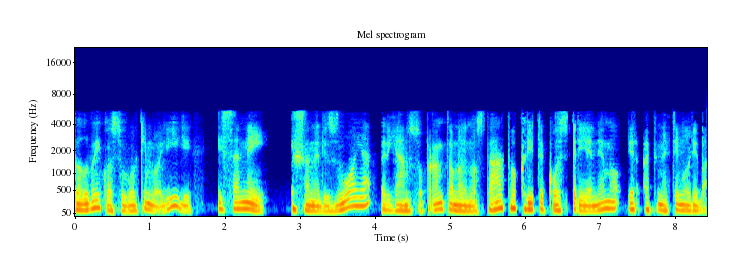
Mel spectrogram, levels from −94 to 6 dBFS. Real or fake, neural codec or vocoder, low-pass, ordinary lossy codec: fake; codec, 16 kHz, 1 kbps, X-Codec, HuBERT features, trained on general audio; 5.4 kHz; AAC, 24 kbps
